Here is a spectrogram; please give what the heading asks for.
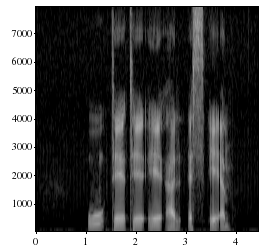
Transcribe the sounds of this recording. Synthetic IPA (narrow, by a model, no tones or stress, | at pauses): uːt̪ʰeːt̪ʰeːʔeːʔæɾɛsḛːʔɛm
